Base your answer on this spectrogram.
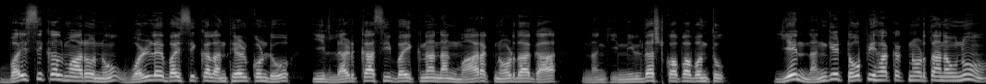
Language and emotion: Kannada, angry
